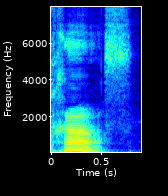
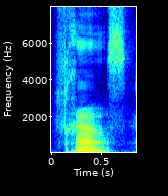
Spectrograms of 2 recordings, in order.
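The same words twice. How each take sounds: The two takes are said the same way.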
